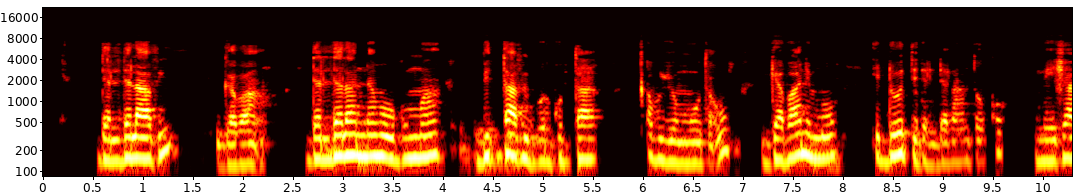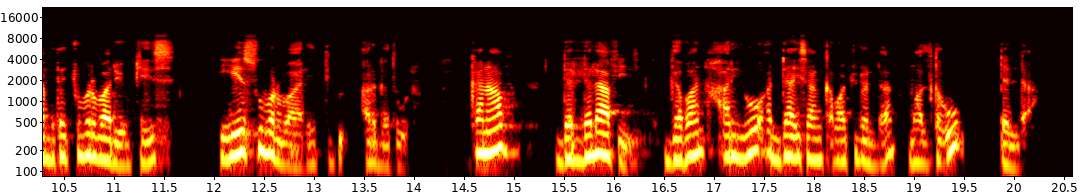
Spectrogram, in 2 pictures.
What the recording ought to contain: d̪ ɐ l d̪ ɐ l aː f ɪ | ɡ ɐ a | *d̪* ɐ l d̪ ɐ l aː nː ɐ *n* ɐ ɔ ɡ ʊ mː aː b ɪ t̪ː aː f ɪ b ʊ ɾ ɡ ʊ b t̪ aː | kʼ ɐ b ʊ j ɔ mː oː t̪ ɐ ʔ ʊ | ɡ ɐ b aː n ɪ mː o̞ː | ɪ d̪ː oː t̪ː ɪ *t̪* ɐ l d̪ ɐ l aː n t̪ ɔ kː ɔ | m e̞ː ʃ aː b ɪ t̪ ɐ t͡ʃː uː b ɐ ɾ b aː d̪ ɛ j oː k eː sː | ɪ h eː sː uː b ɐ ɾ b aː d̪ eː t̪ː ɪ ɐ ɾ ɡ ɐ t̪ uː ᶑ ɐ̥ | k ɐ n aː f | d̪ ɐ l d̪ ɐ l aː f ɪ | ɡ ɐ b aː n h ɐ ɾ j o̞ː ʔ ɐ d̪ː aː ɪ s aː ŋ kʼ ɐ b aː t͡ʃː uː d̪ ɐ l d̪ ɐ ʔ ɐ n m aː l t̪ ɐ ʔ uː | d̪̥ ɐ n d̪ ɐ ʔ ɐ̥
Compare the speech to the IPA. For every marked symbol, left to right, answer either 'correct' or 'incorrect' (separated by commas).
correct, incorrect, incorrect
